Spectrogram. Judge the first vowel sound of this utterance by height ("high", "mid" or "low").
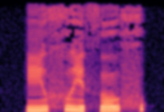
high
